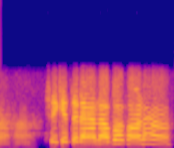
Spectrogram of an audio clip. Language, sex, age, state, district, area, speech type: Odia, female, 45-60, Odisha, Gajapati, rural, conversation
